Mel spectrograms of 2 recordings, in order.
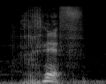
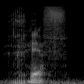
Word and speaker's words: gif: said, Spoon of Doom, GIF with a rolling G. How many people pronounce it in Dutch, because it's already an existing word meaning poison. Ready? GIF.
